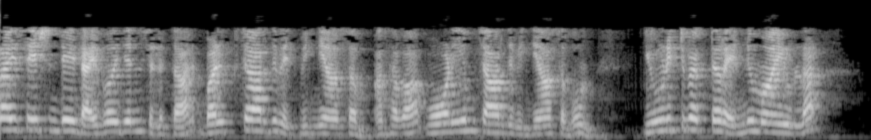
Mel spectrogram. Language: Malayalam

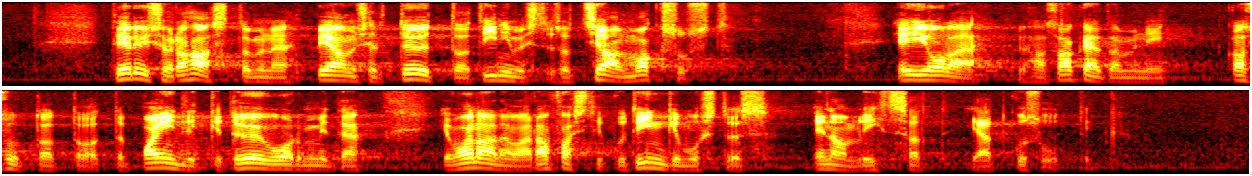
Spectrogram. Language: Estonian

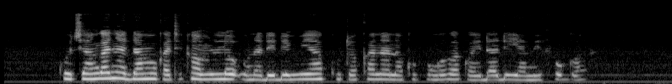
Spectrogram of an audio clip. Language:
Swahili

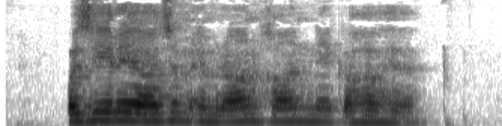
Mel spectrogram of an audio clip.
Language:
Urdu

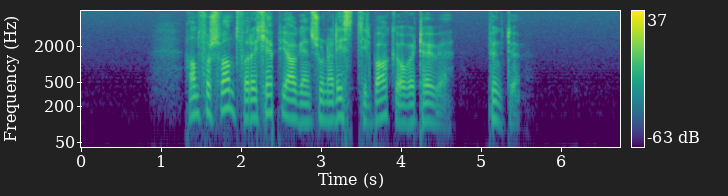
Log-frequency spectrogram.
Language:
Norwegian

